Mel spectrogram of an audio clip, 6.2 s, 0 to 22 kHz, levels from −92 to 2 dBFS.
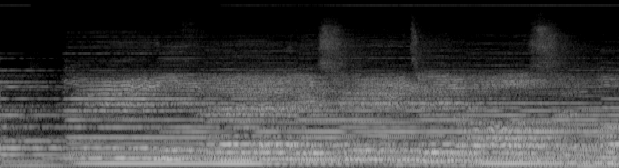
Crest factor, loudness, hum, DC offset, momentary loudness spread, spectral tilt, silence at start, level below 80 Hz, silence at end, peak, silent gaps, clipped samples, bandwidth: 14 dB; -30 LUFS; none; under 0.1%; 6 LU; -7.5 dB/octave; 0 s; -48 dBFS; 0 s; -16 dBFS; none; under 0.1%; 11 kHz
